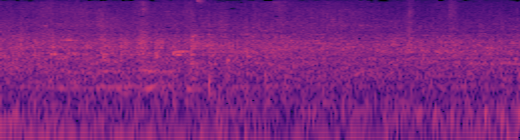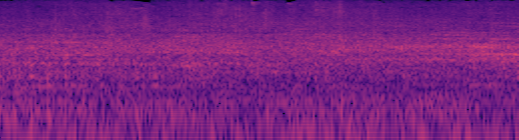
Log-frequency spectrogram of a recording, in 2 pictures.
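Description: Container freight wagons rolling past on the rails: a steady rumble and hiss of steel wheels on the track, with a few faint clicks in the first second or so.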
